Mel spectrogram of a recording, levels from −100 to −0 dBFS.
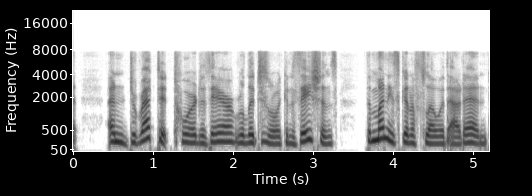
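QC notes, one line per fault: No faults for the QC notes.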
